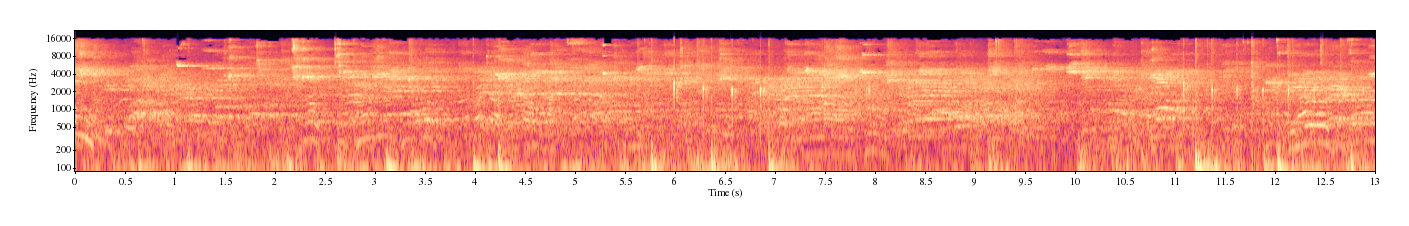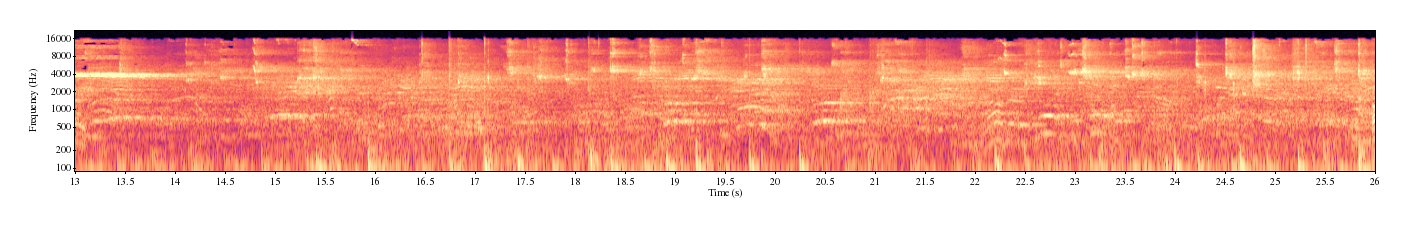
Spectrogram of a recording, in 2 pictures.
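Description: Gym crowd chatter, with overlapping voices of spectators and players echoing in a large hall, and an occasional basketball bounce on the hardwood floor during a free-throw stoppage.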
